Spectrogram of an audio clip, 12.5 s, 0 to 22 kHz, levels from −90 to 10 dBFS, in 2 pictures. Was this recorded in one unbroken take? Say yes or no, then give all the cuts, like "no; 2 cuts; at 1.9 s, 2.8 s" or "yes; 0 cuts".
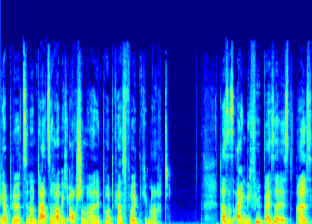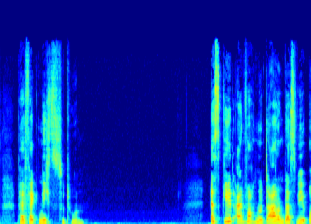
no; 1 cut; at 5.9 s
